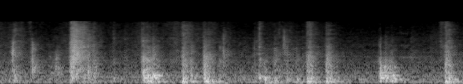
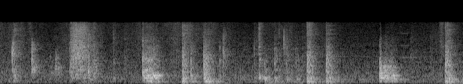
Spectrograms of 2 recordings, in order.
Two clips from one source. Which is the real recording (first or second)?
second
